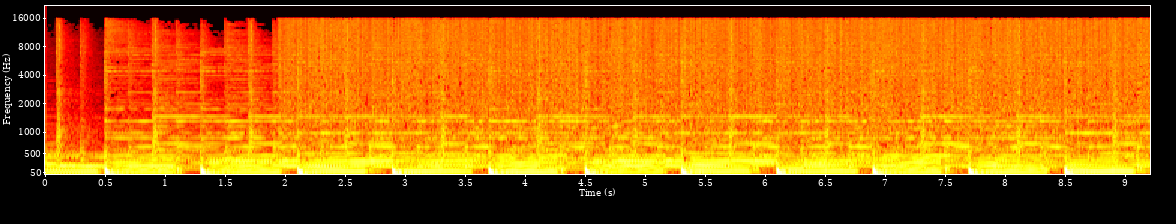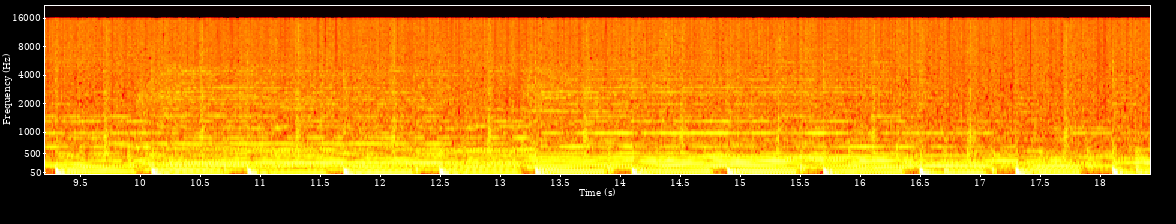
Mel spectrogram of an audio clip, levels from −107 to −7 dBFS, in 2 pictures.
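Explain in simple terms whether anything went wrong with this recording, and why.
From 1.93 s to the end there's an unreliable data bit: one flaky digital line flips at random, adding a steady crackle that continues even through the pauses.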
